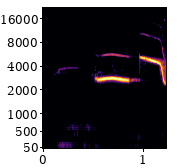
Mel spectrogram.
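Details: Oriental magpie-robin fighting song used to spur other magpie-robins to sing: a brief clear whistled note held steady, then a sharp descending slurred whistle.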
